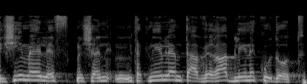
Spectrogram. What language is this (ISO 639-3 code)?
heb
